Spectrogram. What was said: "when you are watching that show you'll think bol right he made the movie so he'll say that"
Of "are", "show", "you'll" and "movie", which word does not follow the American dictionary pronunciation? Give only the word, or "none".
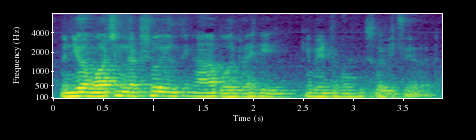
movie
